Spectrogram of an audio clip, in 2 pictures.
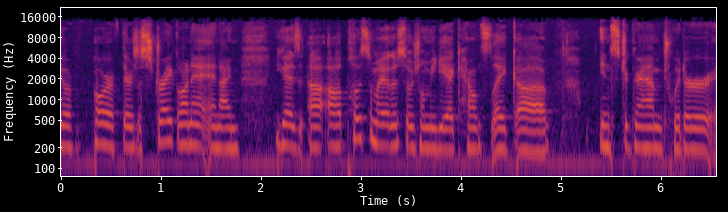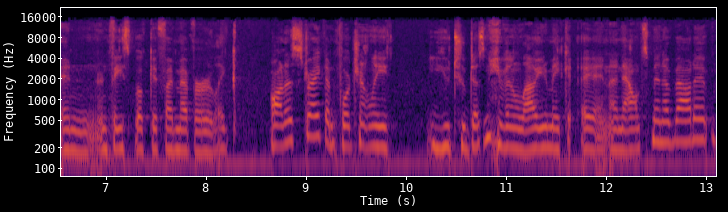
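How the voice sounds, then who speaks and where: Woman livestream host, mid-pitched, chatty and laughing, faint background hum. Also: darkish tone, rough recording. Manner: chatty, laughs easily, thinks aloud. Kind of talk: casual livestream chat.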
